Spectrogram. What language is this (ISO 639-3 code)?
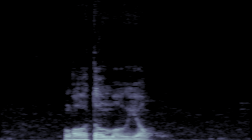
yue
